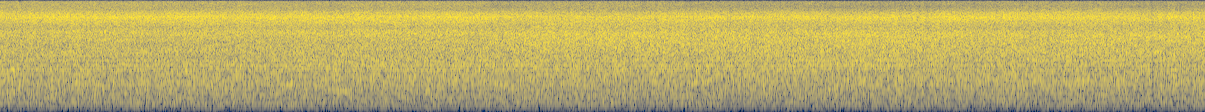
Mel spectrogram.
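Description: Steady rush of water from a small waterfall and the shallow, rocky stream below it.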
